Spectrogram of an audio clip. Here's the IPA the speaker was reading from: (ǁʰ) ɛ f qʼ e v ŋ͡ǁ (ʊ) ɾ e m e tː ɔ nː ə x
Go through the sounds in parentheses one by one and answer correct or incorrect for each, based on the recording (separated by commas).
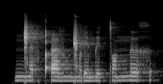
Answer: incorrect, correct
